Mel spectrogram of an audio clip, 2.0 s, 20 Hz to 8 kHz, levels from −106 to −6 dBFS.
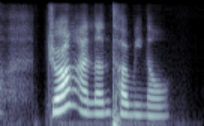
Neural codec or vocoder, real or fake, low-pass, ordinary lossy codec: codec, 16 kHz, about 1 kbps, DyCAST, with the encoder's durations; fake; 7.2 kHz; none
